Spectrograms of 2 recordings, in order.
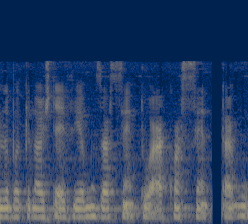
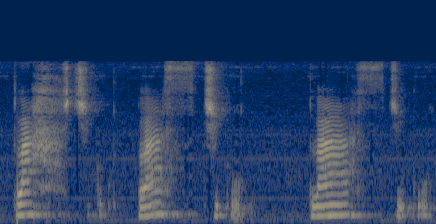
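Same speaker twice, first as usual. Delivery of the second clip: "plástico" said slowly with "plás" stressed; slow syllable stress; slower than usual. Shown as a demonstration. Teacher slowly repeats "plástico" to show the stressed "plás". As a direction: drag out "plástico", leaning on "plás". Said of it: "É a sílaba plas".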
